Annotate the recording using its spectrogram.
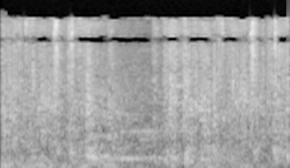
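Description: Drip coffee bag packing machine running, with clattering mechanical noise, sharp clicks and a low tone that comes and goes.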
